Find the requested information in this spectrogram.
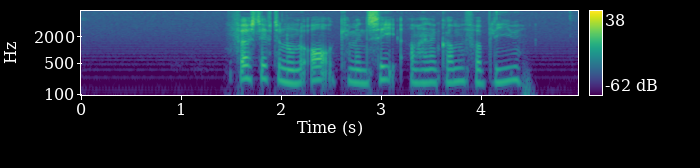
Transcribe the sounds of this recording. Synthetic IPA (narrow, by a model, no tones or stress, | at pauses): fɶɐsd̥efd̥ɐno̝ːləʔɒ̰ːkʰæmænse̝̰ːɒ̽mɦænæɐkʰɒ̽məð̞ˠfɒ̽æb̥liːʋə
